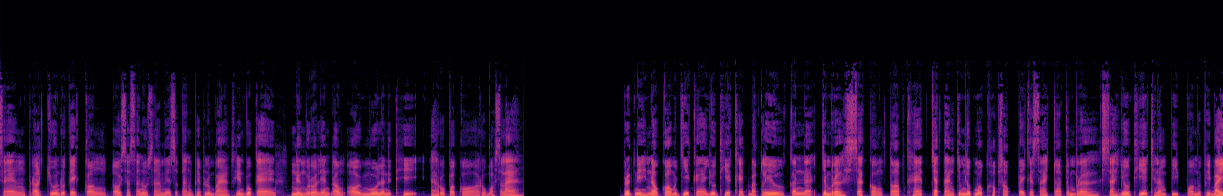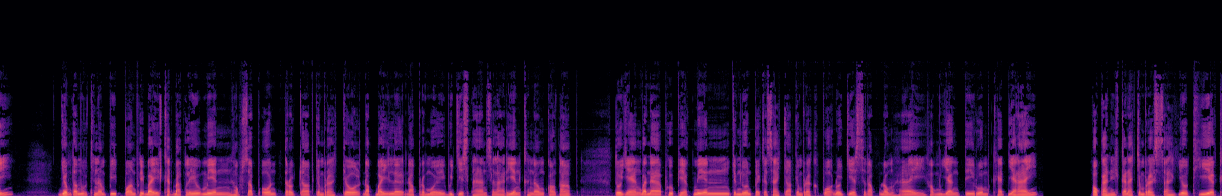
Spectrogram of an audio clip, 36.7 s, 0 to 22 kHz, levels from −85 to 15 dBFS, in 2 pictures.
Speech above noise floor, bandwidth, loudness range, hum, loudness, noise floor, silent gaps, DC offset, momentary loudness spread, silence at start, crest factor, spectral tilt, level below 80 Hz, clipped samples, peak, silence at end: 32 dB; 14.5 kHz; 3 LU; none; -21 LUFS; -52 dBFS; 7.87-9.29 s, 34.00-34.69 s; under 0.1%; 6 LU; 0 s; 20 dB; -5.5 dB/octave; -52 dBFS; under 0.1%; 0 dBFS; 0 s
